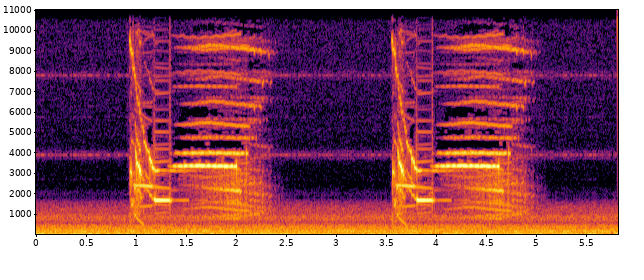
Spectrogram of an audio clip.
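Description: Short electronic chimes ring out.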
